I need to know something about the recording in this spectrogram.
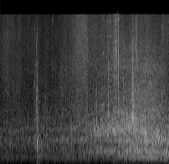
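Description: Road noise rushes in as a car door opens.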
